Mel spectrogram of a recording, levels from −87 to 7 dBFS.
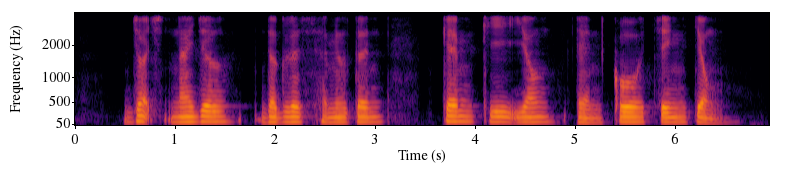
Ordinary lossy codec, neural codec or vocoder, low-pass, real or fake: none; codec, 16 kHz, 16 kbps, FreqCodec, smaller model; 3.6 kHz; fake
